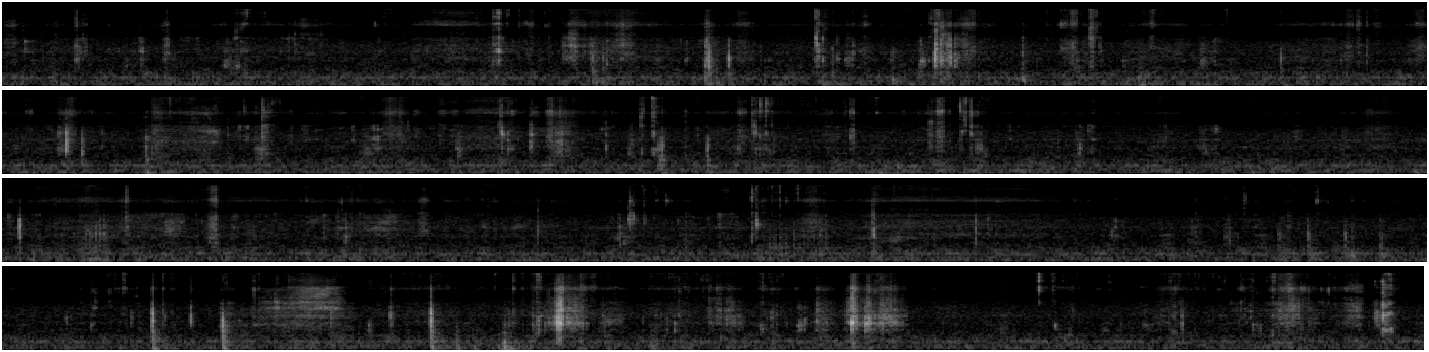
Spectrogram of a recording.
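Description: Close-up chewing and mouth sounds of a person eating nasi lemak with chili-fried beef lung by hand: short wet clicks and smacks, with a few louder ones near the end, over a steady low hum.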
